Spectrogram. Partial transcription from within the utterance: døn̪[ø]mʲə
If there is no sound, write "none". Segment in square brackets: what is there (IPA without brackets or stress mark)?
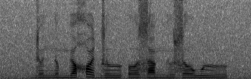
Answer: ɘ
